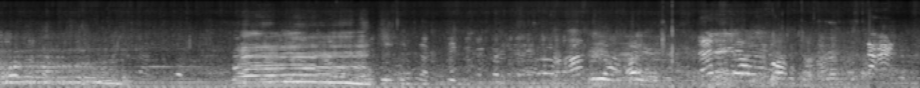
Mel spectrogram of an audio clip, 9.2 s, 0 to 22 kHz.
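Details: Cattle at Ambari market in Dinajpur on 14/7/25, where cows and calves are sold: one long moo in the middle slides downward and lasts over a second. Men talk and bargain throughout, with further short bleating cries near the end.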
